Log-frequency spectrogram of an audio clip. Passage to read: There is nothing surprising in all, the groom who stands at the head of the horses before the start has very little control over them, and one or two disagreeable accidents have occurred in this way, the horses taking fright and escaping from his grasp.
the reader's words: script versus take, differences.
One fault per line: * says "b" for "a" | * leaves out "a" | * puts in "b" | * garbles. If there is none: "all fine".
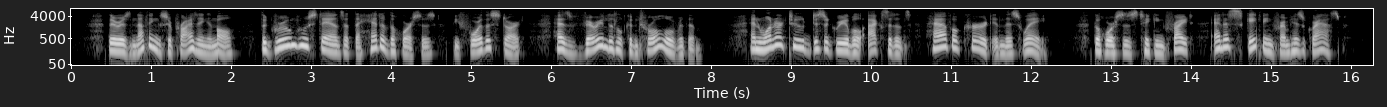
all fine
